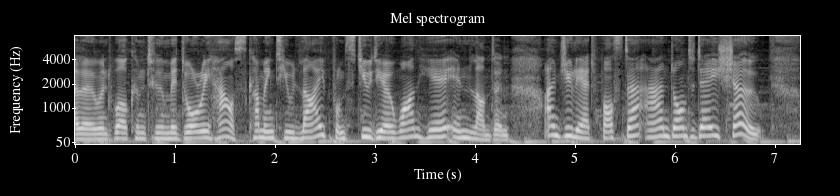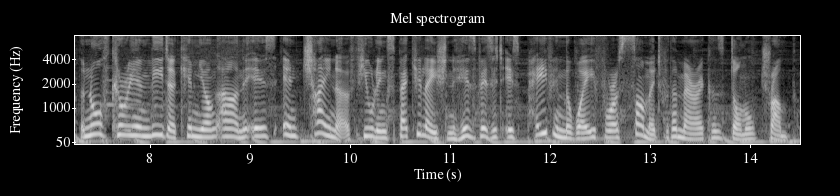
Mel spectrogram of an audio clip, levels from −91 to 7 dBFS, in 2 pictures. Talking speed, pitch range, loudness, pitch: 200 wpm, 165-230 Hz, -15 LUFS, 195 Hz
